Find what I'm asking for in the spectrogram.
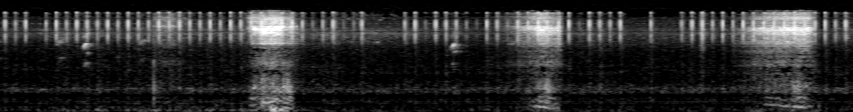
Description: Cat snoring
